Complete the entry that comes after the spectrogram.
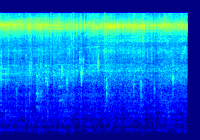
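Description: Round eggplant (brinjal) slices shallow-frying in hot mustard oil in a pan: a steady sizzle with scattered small crackles and pops. It cuts off suddenly near the end.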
